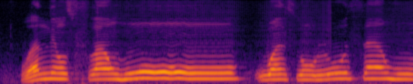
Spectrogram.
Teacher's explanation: Hu-nya kita agak baca panjang, ada semacam dhamma terbalik seperti angka 6 di situ. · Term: mad silah qasirah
